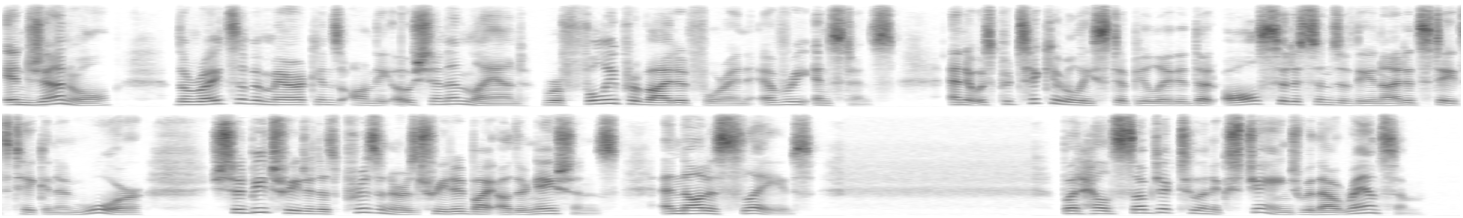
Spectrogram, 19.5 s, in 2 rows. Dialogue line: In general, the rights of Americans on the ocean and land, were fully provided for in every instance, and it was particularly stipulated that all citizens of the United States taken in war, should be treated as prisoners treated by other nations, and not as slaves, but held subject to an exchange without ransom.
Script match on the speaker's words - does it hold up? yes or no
yes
